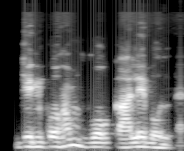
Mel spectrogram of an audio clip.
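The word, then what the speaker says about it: Vokale: होते हैं जिनको हम वो काले बोलते हैं ठीक है यहां पे मैंने फो काले नहीं पढ़ रहा हूं मैं यहां पे वो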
